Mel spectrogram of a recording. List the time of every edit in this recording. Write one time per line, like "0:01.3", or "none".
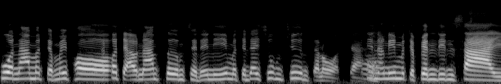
0:01.1
0:03.7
